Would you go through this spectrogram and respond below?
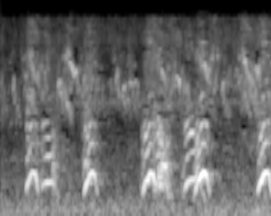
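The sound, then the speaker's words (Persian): Dogs bark off in the distance, five or so sharp, fairly evenly spaced barks over a faint background hiss, with no voices present. “صداهای طبیعت تو گوشم میپیچید آواز گنجیشکا ماغ کشیدن یه گاو که معلوم بود حسابی از گرما شاکیه واق واق دور چند تا سگ”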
